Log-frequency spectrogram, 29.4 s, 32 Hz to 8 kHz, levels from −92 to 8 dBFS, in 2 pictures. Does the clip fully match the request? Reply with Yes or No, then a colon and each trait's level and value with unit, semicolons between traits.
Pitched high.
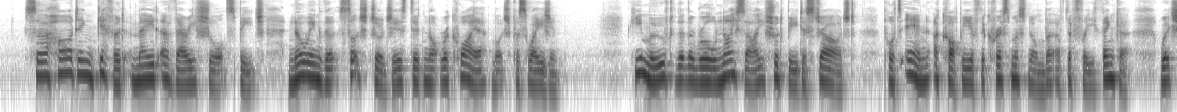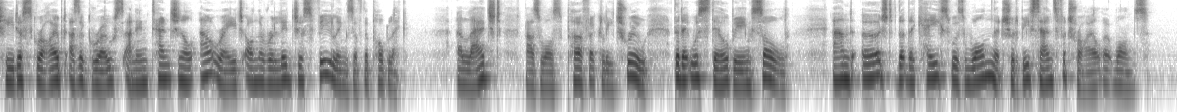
No: medium, 145 Hz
